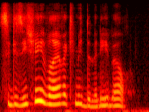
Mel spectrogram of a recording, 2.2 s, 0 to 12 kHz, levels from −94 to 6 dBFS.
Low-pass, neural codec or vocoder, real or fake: 10.8 kHz; codec, 24 kHz, 0.9 kbps, WavTokenizer, small release; fake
